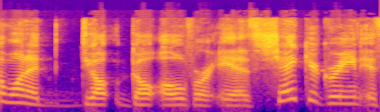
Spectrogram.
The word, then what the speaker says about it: ShakeURGreen: Yes, the first thing I want to go over is Shake Your Green is spelled funny because people say that's not how you spell your.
